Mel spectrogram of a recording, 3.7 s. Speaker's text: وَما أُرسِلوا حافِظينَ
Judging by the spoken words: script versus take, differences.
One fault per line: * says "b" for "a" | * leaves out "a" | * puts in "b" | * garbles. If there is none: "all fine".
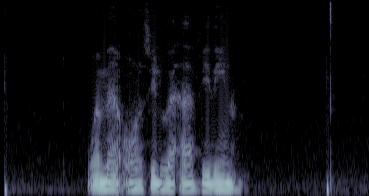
all fine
